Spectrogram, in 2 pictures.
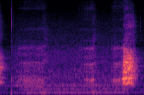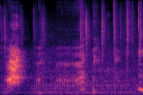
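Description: A Cocker Spaniel gives two short, rough, throaty growling bursts in quick succession.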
